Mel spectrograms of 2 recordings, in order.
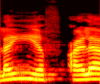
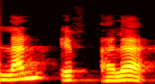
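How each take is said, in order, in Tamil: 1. n ஒலி அடுத்து வரும் y ஒலியுடன் இணைந்துவிடுகிறது. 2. n ஒலி y க்கு முன் தெளிவாக உச்சரிக்கப்படுகிறது. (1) "இந்த நூனு யாவும் ஜாயின் ஆகும்போது ... லை எஃப் அலன்னு" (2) "லன்னுன்னே நீங்கள் சொல்லலாம்"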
